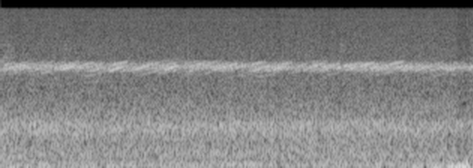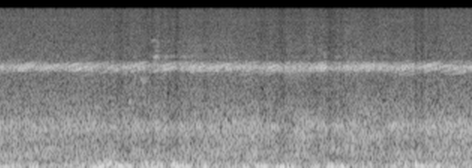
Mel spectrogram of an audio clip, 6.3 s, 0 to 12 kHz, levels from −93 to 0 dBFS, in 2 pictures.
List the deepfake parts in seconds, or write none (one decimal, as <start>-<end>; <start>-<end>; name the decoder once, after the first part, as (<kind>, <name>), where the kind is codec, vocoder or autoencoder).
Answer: 5.0-5.8 (codec, SNAC)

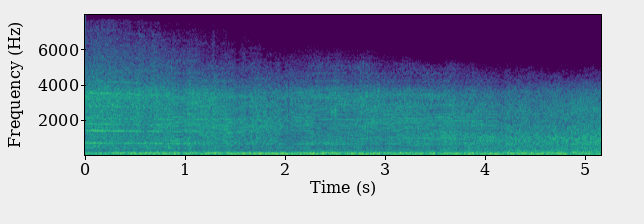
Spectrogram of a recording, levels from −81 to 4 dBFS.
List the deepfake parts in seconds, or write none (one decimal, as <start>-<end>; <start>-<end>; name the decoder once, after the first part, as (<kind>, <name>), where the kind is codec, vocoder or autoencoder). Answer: 0.8-1.5 (codec, SNAC); 2.1-4.2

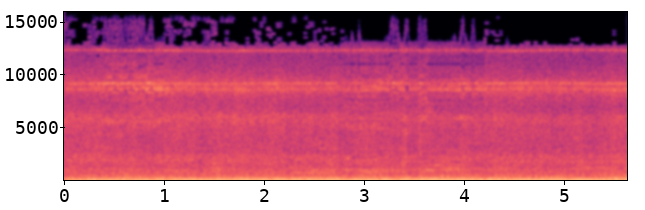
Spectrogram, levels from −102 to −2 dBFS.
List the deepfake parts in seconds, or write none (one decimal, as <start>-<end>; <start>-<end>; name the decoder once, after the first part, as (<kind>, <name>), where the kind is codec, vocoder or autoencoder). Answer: 0.4-1.0 (codec, SNAC); 2.8-4.2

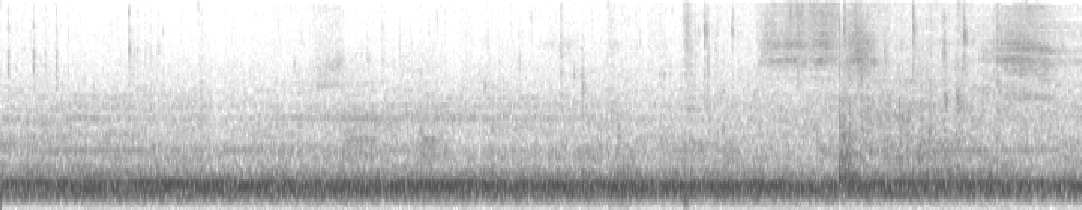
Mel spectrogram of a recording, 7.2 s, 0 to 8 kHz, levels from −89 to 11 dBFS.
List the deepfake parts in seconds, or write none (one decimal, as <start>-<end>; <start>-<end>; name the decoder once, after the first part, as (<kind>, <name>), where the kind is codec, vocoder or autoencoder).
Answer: none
